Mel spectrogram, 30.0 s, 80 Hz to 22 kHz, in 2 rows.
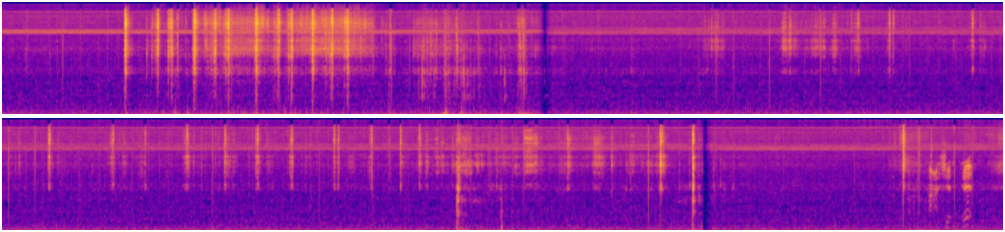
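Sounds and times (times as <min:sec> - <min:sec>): steady low rumble: 0:00.0 - 0:30.0
sharp clicks and snaps: 0:01.8 - 0:08.0, 0:10.6 - 0:13.5, 0:14.2 - 0:15.9, 0:16.6 - 0:25.9, 0:28.4 - 0:28.9.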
